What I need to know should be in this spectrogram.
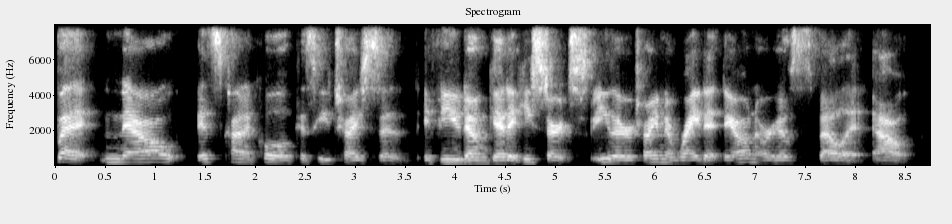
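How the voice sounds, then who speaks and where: A woman's voice: on the low side, little pitch movement, slow, few pauses, a bit bright. A woman speaking as a parent guest in a casual conversation, earnest and full of fillers.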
